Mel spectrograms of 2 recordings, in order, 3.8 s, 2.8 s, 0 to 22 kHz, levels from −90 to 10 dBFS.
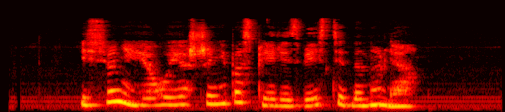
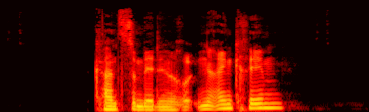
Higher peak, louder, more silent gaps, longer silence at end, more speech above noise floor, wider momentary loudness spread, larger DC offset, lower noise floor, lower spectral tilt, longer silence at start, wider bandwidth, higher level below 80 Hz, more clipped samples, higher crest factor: second, -14 dBFS vs -6 dBFS; about the same, -27 LUFS vs -25 LUFS; neither; about the same, 0.65 s vs 0.65 s; second, 33 dB vs 52 dB; about the same, 8 LU vs 9 LU; neither; second, -59 dBFS vs -75 dBFS; second, -4 dB/octave vs -6.5 dB/octave; about the same, 0.6 s vs 0.7 s; second, 11.5 kHz vs 16 kHz; second, -84 dBFS vs -58 dBFS; neither; second, 14 dB vs 22 dB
